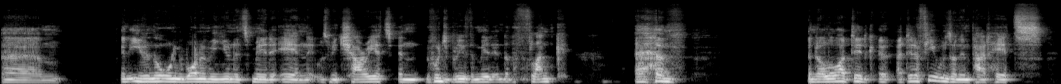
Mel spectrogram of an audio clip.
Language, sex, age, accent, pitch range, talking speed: English, male, 30-49, British, 105-130 Hz, 220 wpm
